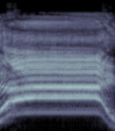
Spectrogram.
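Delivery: very high, very loud false-fold distortion scream. Showing a scream on a high note: distorted scream with false fold distortion. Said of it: "full normal vocal fold phonation, but also false fold phonation on top".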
